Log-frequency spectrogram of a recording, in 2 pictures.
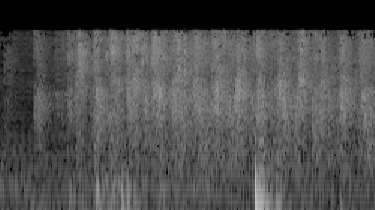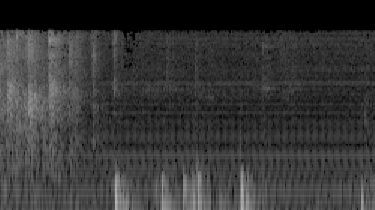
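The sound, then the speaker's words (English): An audience breaks into spontaneous, steady, dense applause at the end of a Sunday service lecture that carries on for about six seconds before dying away, leaving a few scattered low thumps and a faint hum. “This spontaneous applause shows how wonderful the lecture was.”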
